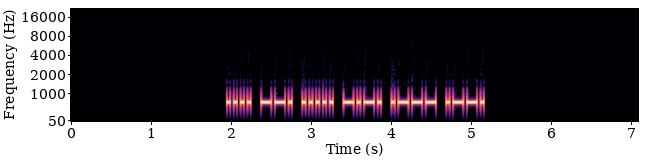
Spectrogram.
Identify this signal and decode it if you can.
Morse code, heard as a keyed tone, about 27 wpm, 700 Hz. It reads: HG5CJP
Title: DXCC-100 Call Signs - 6 Characters - 28wpm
